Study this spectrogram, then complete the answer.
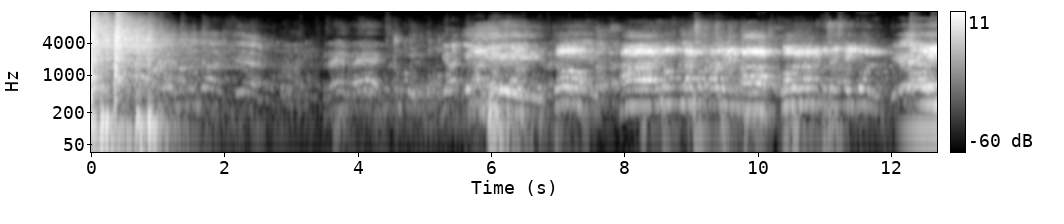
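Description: A band plays loud music with electric guitar and bass.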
